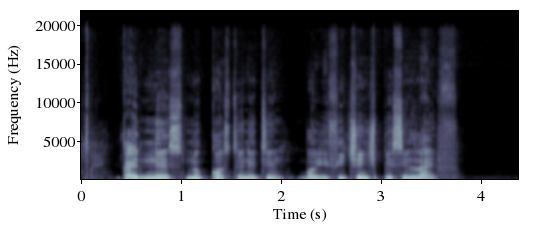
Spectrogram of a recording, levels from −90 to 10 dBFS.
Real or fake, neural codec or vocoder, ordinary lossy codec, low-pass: real; none; none; 19.8 kHz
